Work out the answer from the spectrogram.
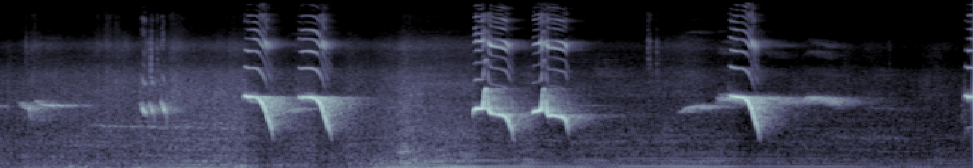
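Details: Laughingthrush song made of loud whistles that drop steeply, delivered singly and in close pairs with short gaps between them, over a faint low hum.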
